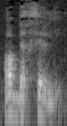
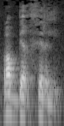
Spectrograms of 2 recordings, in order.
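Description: No difference in how they are said.

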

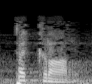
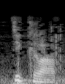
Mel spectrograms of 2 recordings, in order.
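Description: First: The first syllable has the vowel a. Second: The first syllable has a vowel other than a. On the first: The speaker calls it right. "والصواب تكرار بفتح التاء" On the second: The speaker calls it wrong. "المنتشر بالناس أنهم يقولون"

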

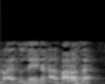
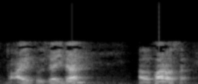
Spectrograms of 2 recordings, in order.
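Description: First: The words run on without a pause. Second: There is a short pause before the last word. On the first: The speaker calls it wrong. "Jadi membacanya bukan" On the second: The speaker calls it right. "Mungkin ada jeda sejenak karena dia baru sadar kalau salah"

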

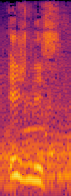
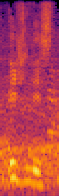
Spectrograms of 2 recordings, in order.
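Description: No difference in how they are said.

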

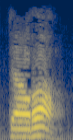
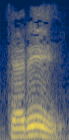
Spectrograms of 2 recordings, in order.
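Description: First: The vowel after r is an open a. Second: The vowel after r leans to e. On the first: "فتح" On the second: "إمالة"

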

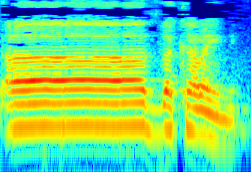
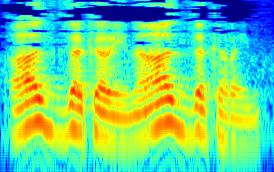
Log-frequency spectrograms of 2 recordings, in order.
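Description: First: The opening vowel is drawn out into a long vowel. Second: The opening sound is softened between glottal stop and vowel. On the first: "يبدل مدا فتمد، تقول قل الذكرين، هذا المد" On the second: "ولا هو بالمد، بينهما"

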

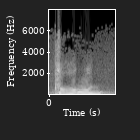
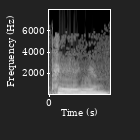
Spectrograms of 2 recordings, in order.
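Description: First: Both syllables have a heavy glottalized tone. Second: Both syllables have a smoothly falling tone. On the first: This is the Sino-Vietnamese form. "Hai cái dấu nặng là thề và nguyện" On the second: This is the native Vietnamese form. "Khi mà Việt hóa nó thành là thề nguyện, nó nhẹ hơn"

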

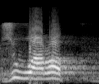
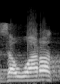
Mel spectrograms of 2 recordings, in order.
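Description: First: The first vowel is u. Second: The first vowel is a. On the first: It means women who visit graves. The speaker calls it right. "para ulama yang membahas tentang zawarat itu membacanya zuwarat" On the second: It means women who often visit graves. The speaker calls it wrong. "bukan zawarat"

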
